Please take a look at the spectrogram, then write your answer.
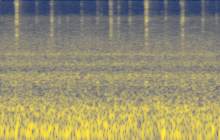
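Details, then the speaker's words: Medeco lock being picked: rapid light ticks about every half second as the key is rocked back and forth under light tension after relocking; the clicky test showing pins setting cleanly at correct rotation, normal pin click. "and that's the clicky test where you just go back and forth you sort of feel and you make sure that that is correct set rotation"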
